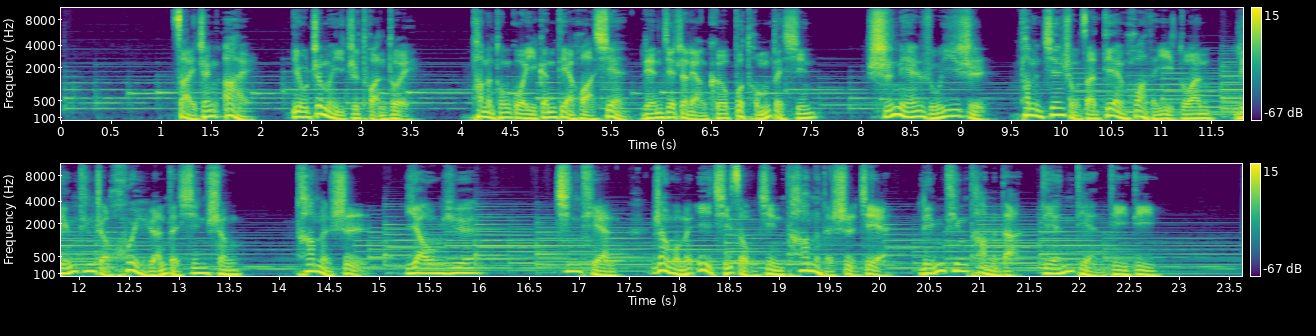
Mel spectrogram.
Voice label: 男, 旁白; 邀约

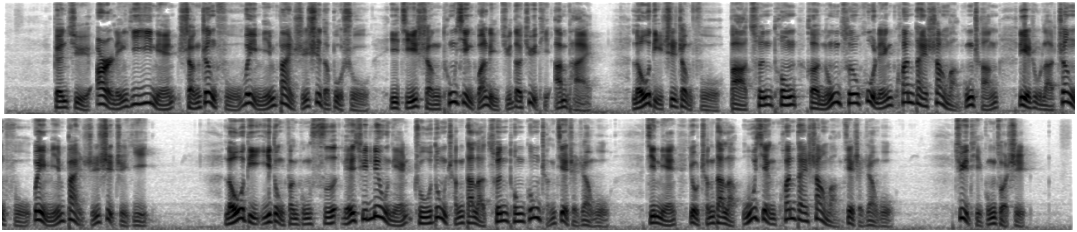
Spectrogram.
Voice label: 男, 国语男声配音

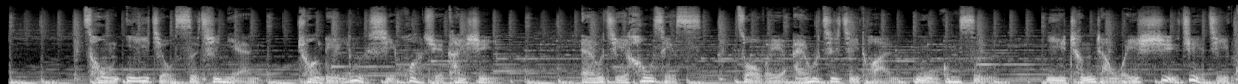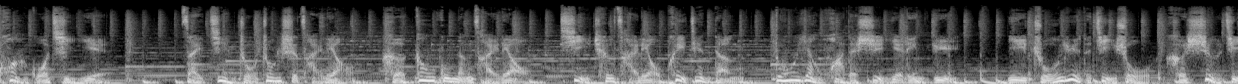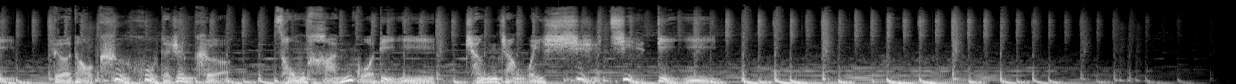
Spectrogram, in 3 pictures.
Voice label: 男25 企业, 国语男声配音; 央视大气专题; LG Hausys

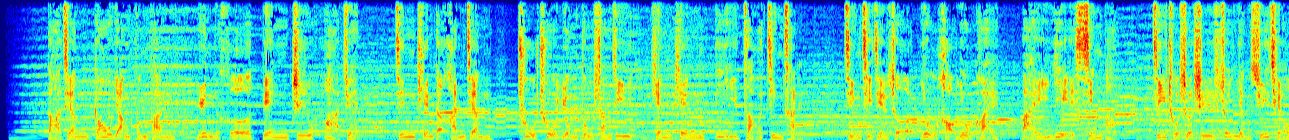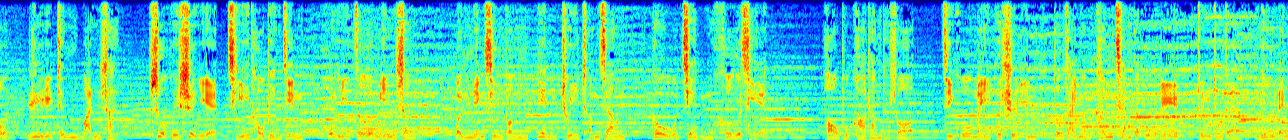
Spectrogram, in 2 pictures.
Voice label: 男 专题 城市宣传, 国语男声配音 大气抒情; 寒江

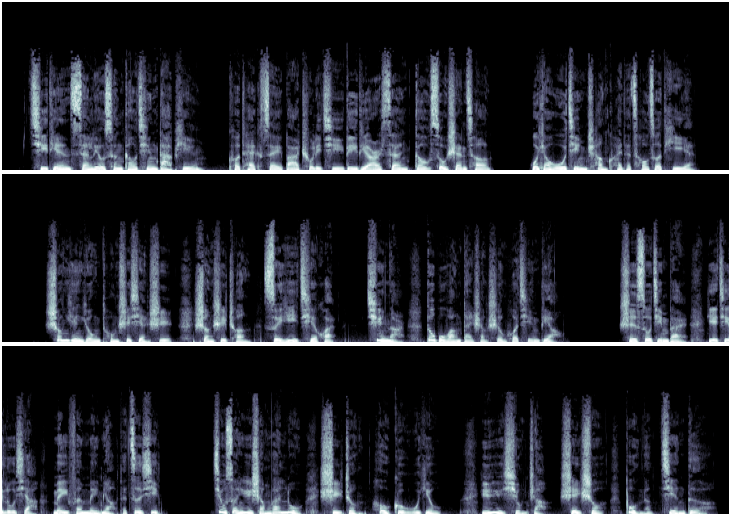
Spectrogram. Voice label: 女 产品介绍 宣传介绍; 沃可视宣传介绍

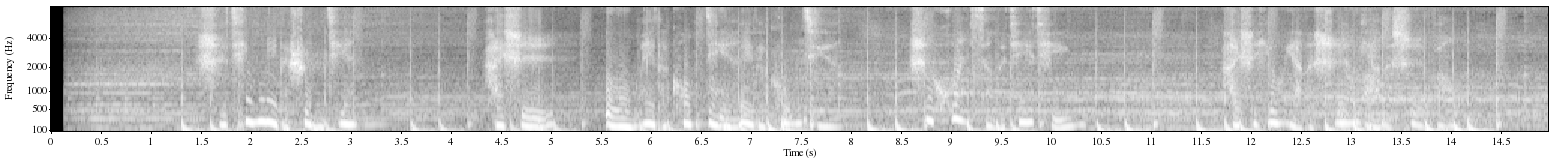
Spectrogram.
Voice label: 广告 衣柜中高端感性, 国语女声配音; 优雅; 伊百丽

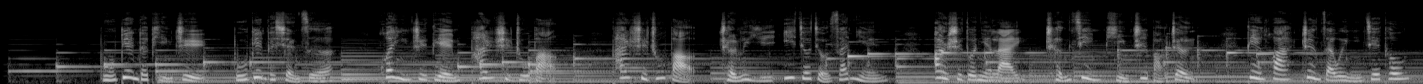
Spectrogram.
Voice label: 女 彩铃 珠宝 温馨平和版; 潘氏珠宝

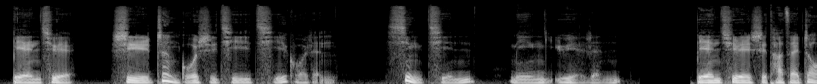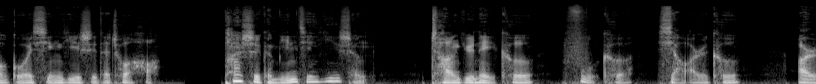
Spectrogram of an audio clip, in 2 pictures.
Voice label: 男, 医疗专题; 扁鹊简介 非药物养生之刮痧

